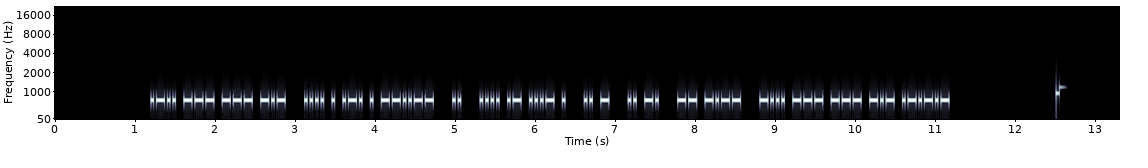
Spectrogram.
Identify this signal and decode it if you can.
Morse code, heard as a keyed tone, about 36 wpm, 700 Hz. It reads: LOOK HERE, I HAVE IT IN MY BOOK.
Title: Sentences from Top 1000 Words - Review Part 1 - 35wpm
